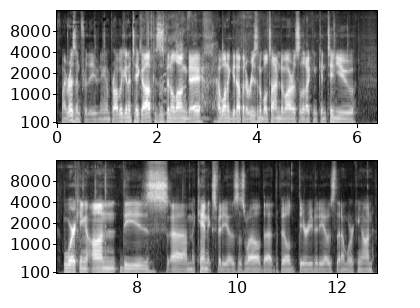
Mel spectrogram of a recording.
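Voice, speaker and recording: A man with a fairly low voice streams a video game live. He talks casually and rambles along, thinking out loud as he plays. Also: steady tone, moderate pace, clean tone. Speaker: game livestreamer. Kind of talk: casual live gameplay commentary.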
